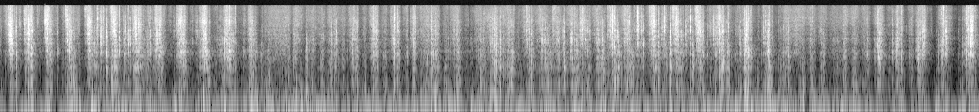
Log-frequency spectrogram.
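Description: Fingertips and nails quickly scratch and rub blue denim jeans being worn, at the hip and pocket area. A fast, dense run of bright, scratchy strokes sounds with short, dry bursts that barely ring, over a faint low rumble.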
